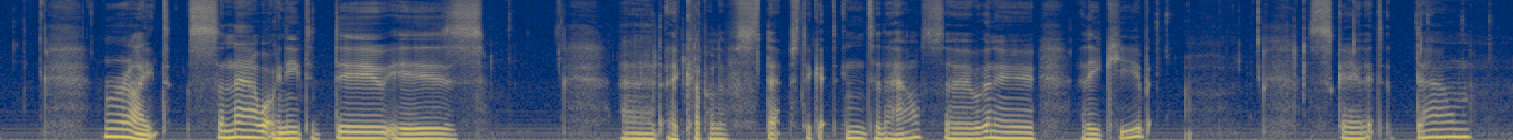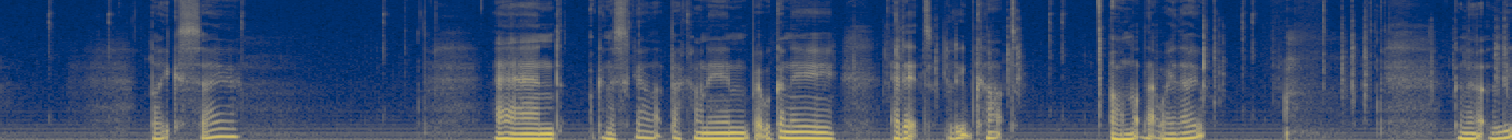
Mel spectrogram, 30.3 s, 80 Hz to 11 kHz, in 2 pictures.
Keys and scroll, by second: 6.8 shift+a, 12.9 s, 24.0 Tab, 25.2 ctrl+r, 28.6 ctrl+z, 30.1 ctrl+r.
